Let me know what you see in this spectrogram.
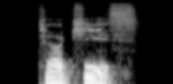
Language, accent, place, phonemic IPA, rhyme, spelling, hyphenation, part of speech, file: German, Germany, Berlin, /tʏʁˈkiːs/, -iːs, Türkis, Tür‧kis, noun, De-Türkis.ogg
- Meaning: turquoise (gemstone)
